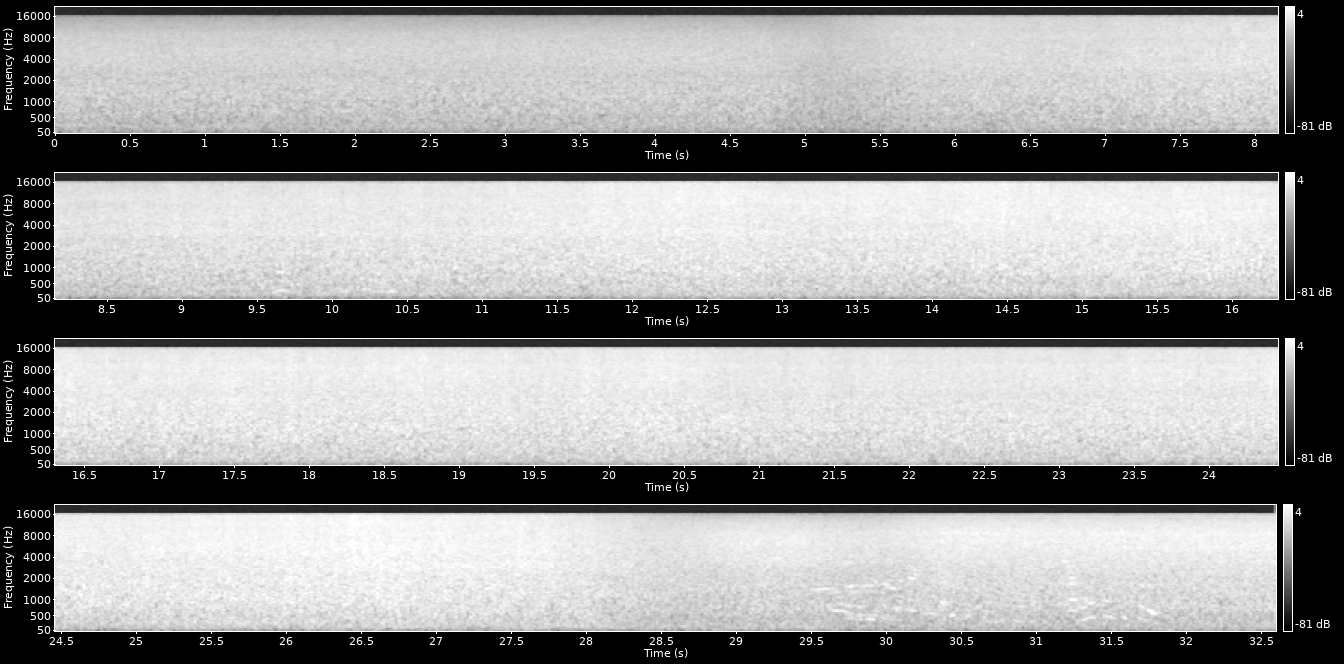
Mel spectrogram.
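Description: River water rushing and churning over rock ledges and through a rock channel: a steady rush of water that dips briefly and then grows louder a few seconds in.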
